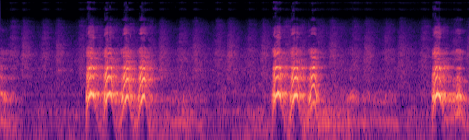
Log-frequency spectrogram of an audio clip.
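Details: Dog barking in three bursts of rapid barks, around four barks per burst, with short quiet gaps between bursts and low background noise.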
